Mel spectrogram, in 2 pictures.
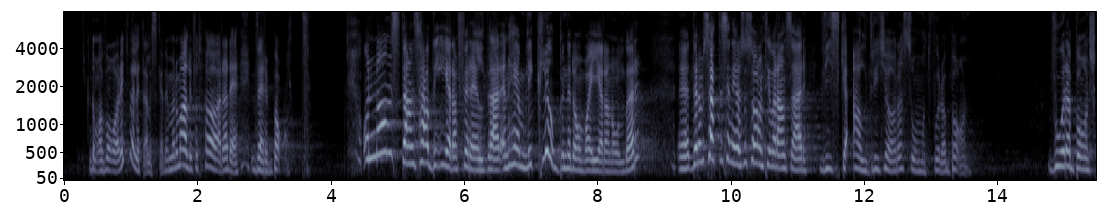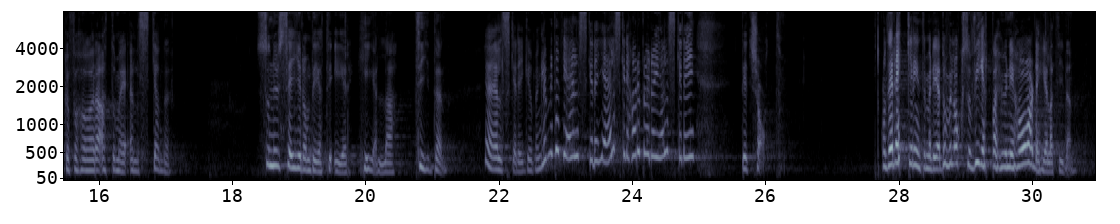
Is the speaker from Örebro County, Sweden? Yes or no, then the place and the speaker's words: yes; Örebro, Örebro County, Sweden; jag kommer som sagt från Örebro.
